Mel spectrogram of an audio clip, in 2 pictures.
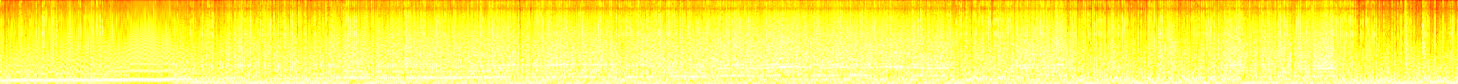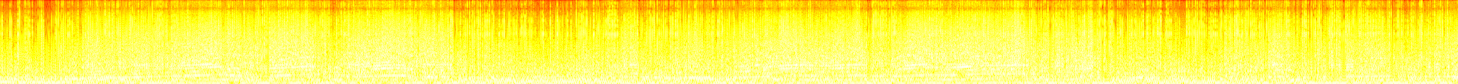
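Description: Car engine heard from on board while driving, its pitch rising and falling with the throttle, with a short break about a second and a half in that fits a gear change.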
